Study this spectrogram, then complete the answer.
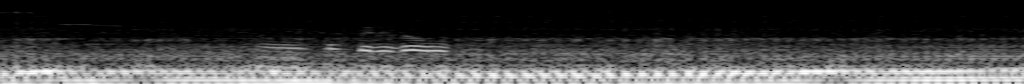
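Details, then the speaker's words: Land Rover just reassembled, started with a little choke and throttle: uneven, lumpy idle with a stumbling low beat like a David Brown tractor; still misfiring and running rough. "it doesn't sound very good still misfiring man that sounds pretty bad still"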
